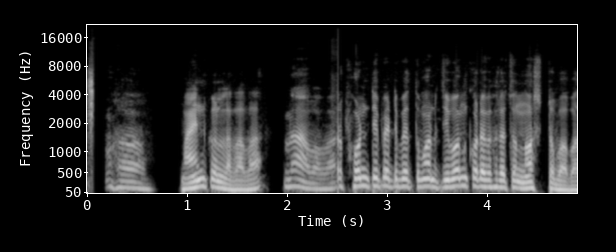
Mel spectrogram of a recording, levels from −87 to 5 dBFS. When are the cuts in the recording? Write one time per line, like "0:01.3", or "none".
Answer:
0:02.5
